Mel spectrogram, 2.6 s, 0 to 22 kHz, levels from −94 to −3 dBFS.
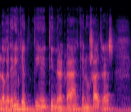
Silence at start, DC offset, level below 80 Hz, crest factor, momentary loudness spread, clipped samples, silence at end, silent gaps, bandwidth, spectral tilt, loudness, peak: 0 s; under 0.1%; -54 dBFS; 16 dB; 5 LU; under 0.1%; 0 s; none; 16.5 kHz; -6 dB/octave; -31 LUFS; -14 dBFS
